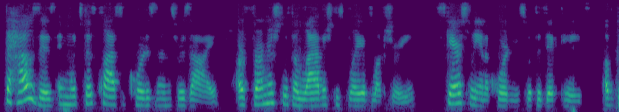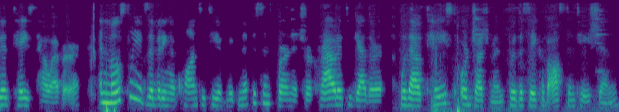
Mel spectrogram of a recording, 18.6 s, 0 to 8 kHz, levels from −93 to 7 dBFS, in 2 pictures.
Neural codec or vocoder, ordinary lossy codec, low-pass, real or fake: none; Opus, 64 kbps; 7.2 kHz; real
